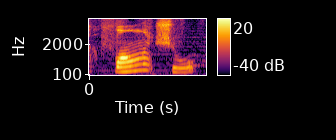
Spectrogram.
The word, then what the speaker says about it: Feng Shui: Dato curioso, en chino Feng Shui se pronuncia Feng Shui.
